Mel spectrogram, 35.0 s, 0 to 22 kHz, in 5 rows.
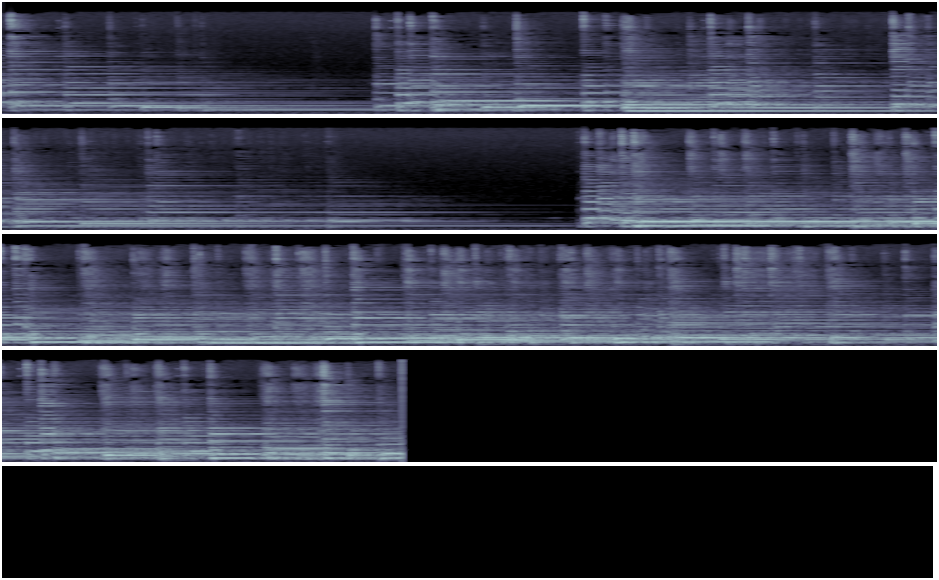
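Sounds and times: flamenco acoustic guitar: 0:00.0 - 0:24.1.

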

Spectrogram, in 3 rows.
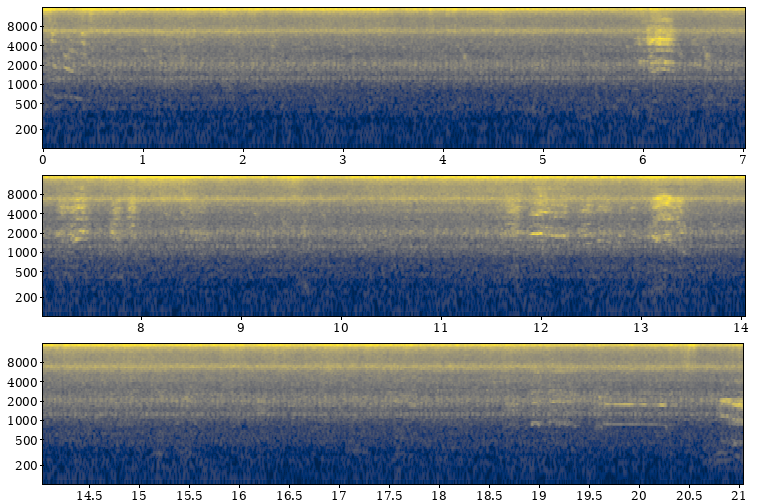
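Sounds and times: sprayer engine running: 0:00.0 - 0:21.0
pig squeals: 0:05.9 - 0:08.1, 0:11.5 - 0:13.6, 0:18.9 - 0:21.0.

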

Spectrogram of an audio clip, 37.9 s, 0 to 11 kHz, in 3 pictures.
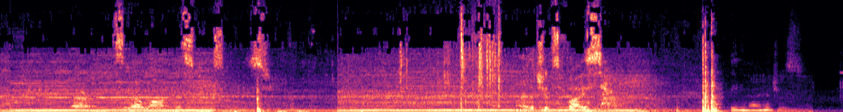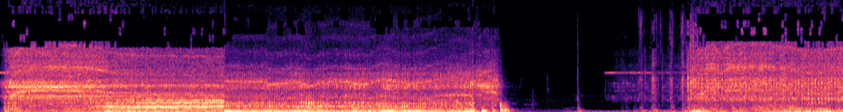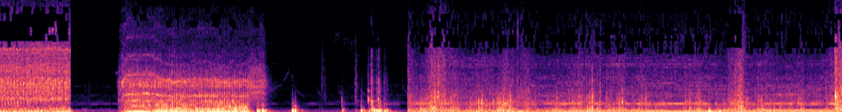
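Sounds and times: circular saw cutting timber: 0:00.0 - 0:04.2, 0:05.0 - 0:10.0, 0:12.6 - 0:20.3, 0:21.9 - 0:26.4, 0:27.0 - 0:29.4.

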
